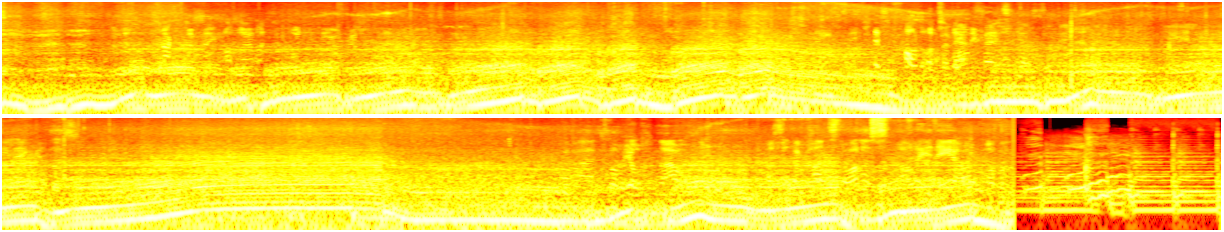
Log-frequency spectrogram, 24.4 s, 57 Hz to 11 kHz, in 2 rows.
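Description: A Porsche 930 Turbo at an ice race pulls away under hard acceleration. Its engine note climbs repeatedly through the gears, then holds a sustained high rev before dropping off abruptly near the end.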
